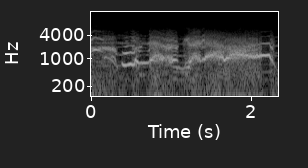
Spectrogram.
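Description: A woman's long, high-pitched shrieks mixed with laughter, almost unbroken: playful squealing rather than terror.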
